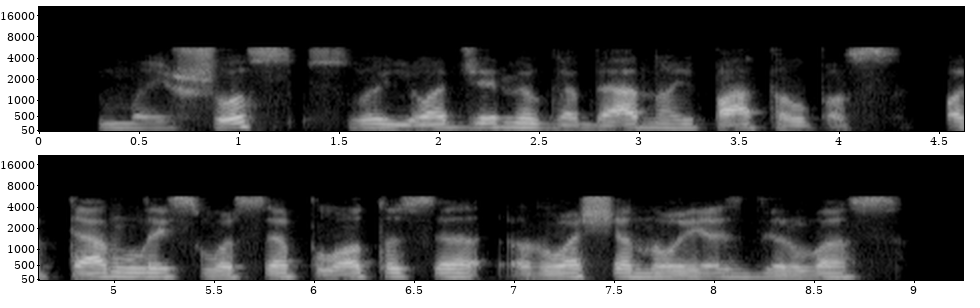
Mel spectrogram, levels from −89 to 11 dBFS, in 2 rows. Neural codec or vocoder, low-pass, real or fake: codec, 24 kHz, 3 kbps, HILCodec; 5.4 kHz; fake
